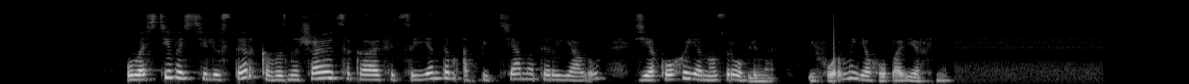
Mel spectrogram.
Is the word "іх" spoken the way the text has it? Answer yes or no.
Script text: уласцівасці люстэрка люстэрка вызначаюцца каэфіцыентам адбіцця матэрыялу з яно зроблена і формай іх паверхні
no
